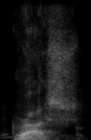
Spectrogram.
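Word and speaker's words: Grusch: believe that David I don't know how to pronounce his last name k k grush grush grush yes I think he's telling us the truth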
